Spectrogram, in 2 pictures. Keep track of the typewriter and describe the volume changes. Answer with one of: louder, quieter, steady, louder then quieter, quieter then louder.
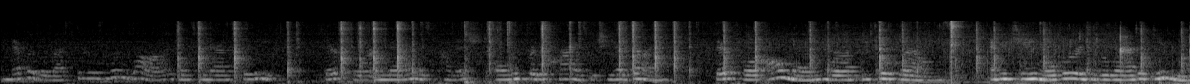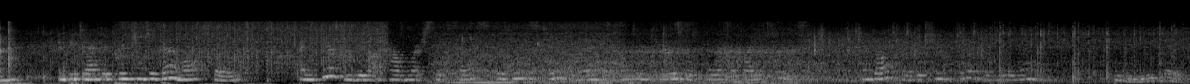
quieter.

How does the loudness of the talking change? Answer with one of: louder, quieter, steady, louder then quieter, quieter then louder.
louder then quieter.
